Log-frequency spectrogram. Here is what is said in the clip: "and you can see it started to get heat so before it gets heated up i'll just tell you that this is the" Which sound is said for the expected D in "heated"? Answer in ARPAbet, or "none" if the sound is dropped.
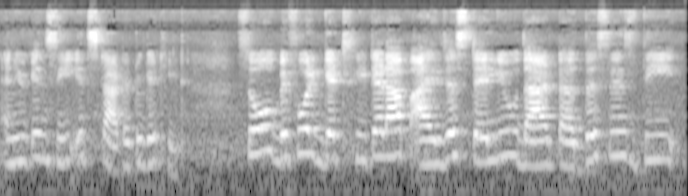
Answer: D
